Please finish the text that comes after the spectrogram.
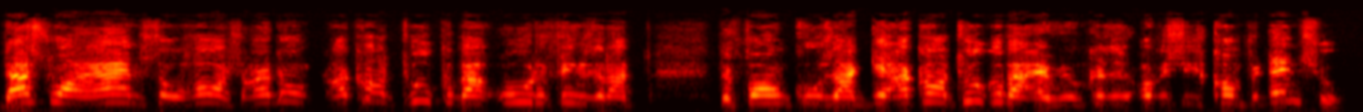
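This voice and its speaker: Male guest, blunt, earnest, high bright voice, dry close sound. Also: fast, dry recording. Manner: earnest, blunt, repeats himself. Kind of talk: casual conversation.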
